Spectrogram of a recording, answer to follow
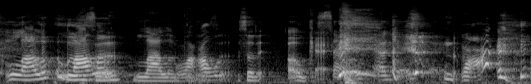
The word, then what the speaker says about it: Lollapalooza: not from here, so that's why she said Lola. How do you say it? Lollapalooza. I thought it was Lollapalooza. Oh. Is it Lola? Oh. What? It's Lollapalooza.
